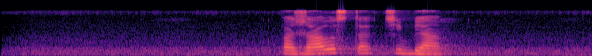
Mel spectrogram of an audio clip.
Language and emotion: Russian, neutral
